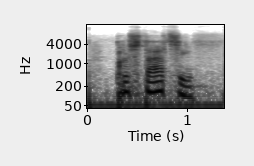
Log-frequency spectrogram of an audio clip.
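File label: "prestatie", Dutch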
